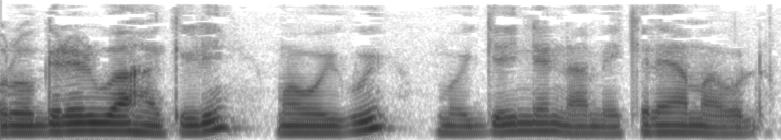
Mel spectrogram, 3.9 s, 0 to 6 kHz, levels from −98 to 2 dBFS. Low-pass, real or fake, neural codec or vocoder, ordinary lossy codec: 5.4 kHz; real; none; MP3, 24 kbps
